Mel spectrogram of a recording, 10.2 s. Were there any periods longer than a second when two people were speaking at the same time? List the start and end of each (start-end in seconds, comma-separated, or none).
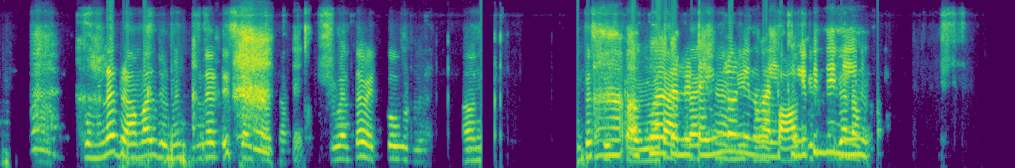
6.0-8.7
